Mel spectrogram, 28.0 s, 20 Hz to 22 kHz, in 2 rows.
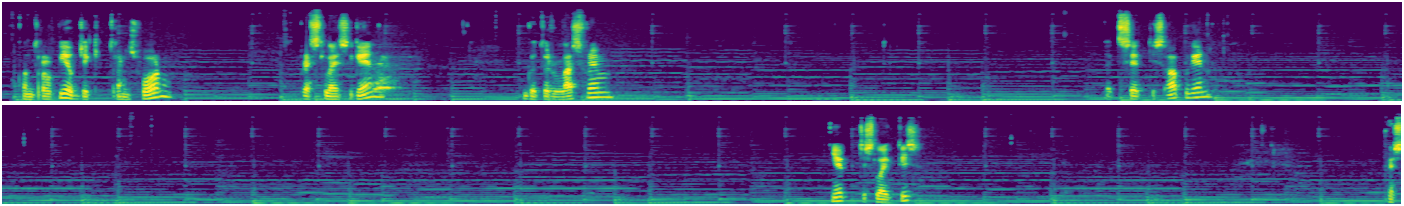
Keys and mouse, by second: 0.1 ctrl+p, 2.9 /, 3.6 `, 5.2 shift+Right, 7.1-8.2 middle drag, 10.6 r, 12.1 g, 14.3 click, 14.4 `, 15.3 g, 15.5 y, 18.3 `, 19.0 g, 22.4 click, 24.0 middle click, 24.3 `.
